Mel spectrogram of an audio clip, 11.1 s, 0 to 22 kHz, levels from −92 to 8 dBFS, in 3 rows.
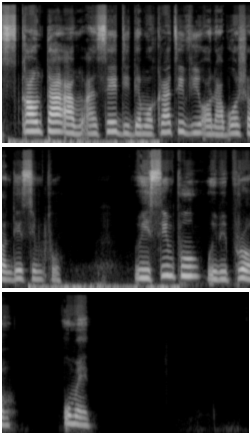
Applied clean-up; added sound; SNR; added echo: neural mask model Resemble Enhance denoiser.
